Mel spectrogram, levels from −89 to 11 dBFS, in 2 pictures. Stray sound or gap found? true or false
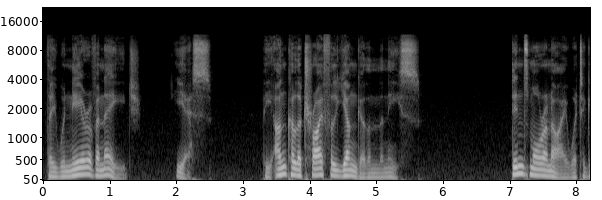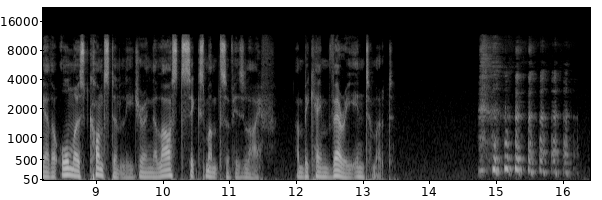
true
